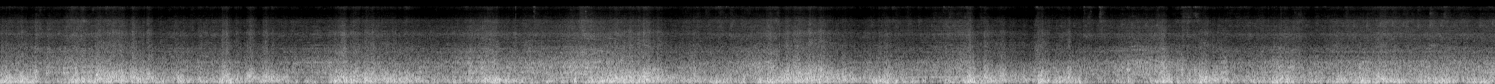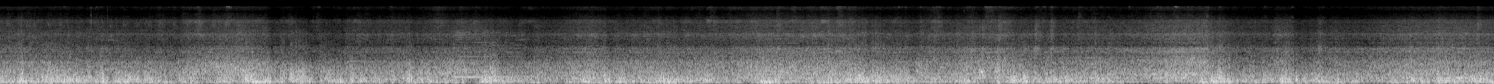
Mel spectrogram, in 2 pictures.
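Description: Passenger train coach running at speed, heard from its open doorway: a loud, steady rumble of the running gear with the wheels clattering over the rails.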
